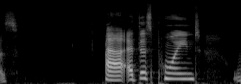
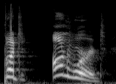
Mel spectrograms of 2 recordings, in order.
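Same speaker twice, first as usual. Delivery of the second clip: loud, high showman's call; grand call onward; 8 semitones higher, 13 dB louder than usual. Acted. [name] loudly moving the party on to the next cart. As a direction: sweep them on to the next cart. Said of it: "[name] moving them on".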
